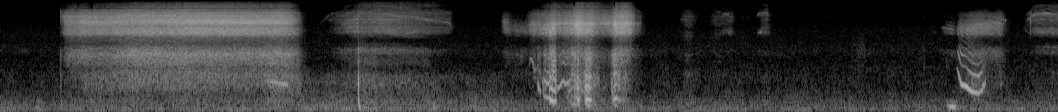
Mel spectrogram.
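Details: A sleeping cat snoring, with a long hissing breath followed by squeaky, whistling nasal sounds in irregular bursts, likened to a train.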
